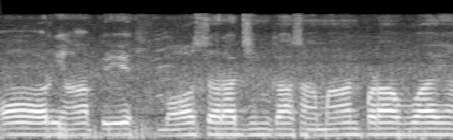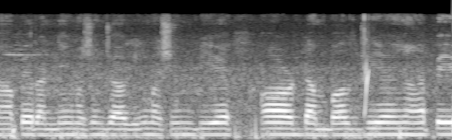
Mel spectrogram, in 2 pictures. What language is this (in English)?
Hindi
